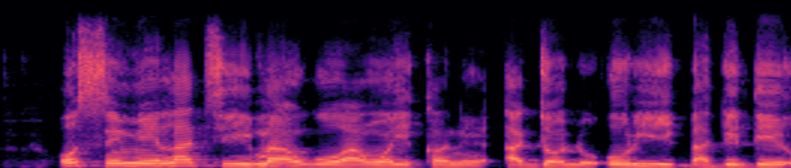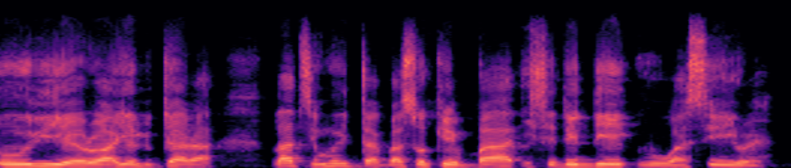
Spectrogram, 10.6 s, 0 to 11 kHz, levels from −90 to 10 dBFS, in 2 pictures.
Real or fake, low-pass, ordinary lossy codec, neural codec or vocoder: fake; 9.9 kHz; none; codec, 44.1 kHz, 7.8 kbps, Pupu-Codec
